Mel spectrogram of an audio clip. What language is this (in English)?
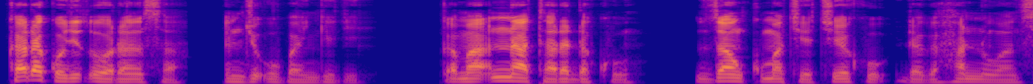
Hausa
